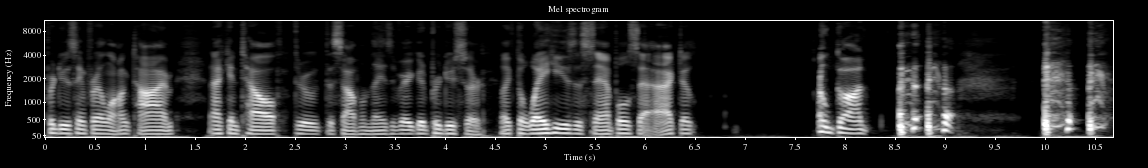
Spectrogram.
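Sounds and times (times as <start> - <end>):
speech: 0.0 - 6.6, 7.7 - 9.4
person coughing harshly: 8.5 - 9.4, 10.0 - 10.6.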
